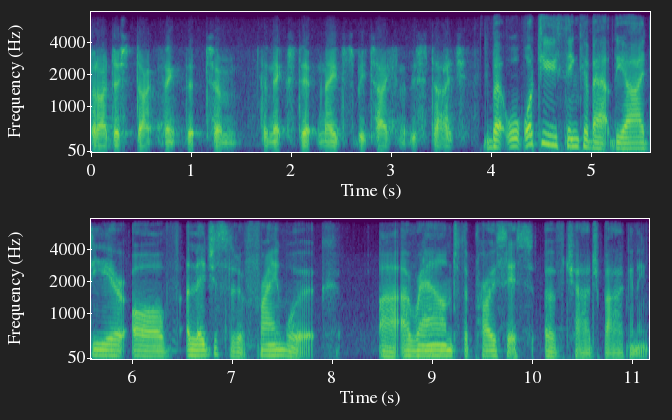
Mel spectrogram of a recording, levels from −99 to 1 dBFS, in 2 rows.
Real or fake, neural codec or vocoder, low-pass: real; none; 7.2 kHz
